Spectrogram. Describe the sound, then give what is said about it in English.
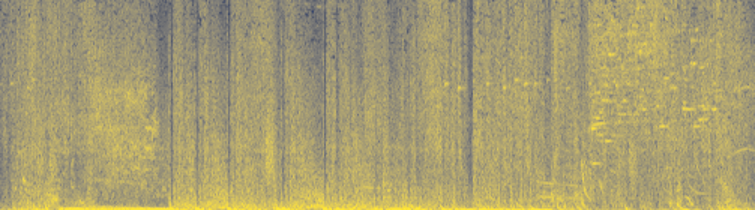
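A loud gunfire sound effect from a handgun shootout in an action scene: a relentless, dense barrage of sharp shots and heavy booms rattles on continuously for several seconds, without pause. “Now the other man opens fire. Barb somersaults over the tipped-up table and takes cover, returning fire with her handgun.”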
